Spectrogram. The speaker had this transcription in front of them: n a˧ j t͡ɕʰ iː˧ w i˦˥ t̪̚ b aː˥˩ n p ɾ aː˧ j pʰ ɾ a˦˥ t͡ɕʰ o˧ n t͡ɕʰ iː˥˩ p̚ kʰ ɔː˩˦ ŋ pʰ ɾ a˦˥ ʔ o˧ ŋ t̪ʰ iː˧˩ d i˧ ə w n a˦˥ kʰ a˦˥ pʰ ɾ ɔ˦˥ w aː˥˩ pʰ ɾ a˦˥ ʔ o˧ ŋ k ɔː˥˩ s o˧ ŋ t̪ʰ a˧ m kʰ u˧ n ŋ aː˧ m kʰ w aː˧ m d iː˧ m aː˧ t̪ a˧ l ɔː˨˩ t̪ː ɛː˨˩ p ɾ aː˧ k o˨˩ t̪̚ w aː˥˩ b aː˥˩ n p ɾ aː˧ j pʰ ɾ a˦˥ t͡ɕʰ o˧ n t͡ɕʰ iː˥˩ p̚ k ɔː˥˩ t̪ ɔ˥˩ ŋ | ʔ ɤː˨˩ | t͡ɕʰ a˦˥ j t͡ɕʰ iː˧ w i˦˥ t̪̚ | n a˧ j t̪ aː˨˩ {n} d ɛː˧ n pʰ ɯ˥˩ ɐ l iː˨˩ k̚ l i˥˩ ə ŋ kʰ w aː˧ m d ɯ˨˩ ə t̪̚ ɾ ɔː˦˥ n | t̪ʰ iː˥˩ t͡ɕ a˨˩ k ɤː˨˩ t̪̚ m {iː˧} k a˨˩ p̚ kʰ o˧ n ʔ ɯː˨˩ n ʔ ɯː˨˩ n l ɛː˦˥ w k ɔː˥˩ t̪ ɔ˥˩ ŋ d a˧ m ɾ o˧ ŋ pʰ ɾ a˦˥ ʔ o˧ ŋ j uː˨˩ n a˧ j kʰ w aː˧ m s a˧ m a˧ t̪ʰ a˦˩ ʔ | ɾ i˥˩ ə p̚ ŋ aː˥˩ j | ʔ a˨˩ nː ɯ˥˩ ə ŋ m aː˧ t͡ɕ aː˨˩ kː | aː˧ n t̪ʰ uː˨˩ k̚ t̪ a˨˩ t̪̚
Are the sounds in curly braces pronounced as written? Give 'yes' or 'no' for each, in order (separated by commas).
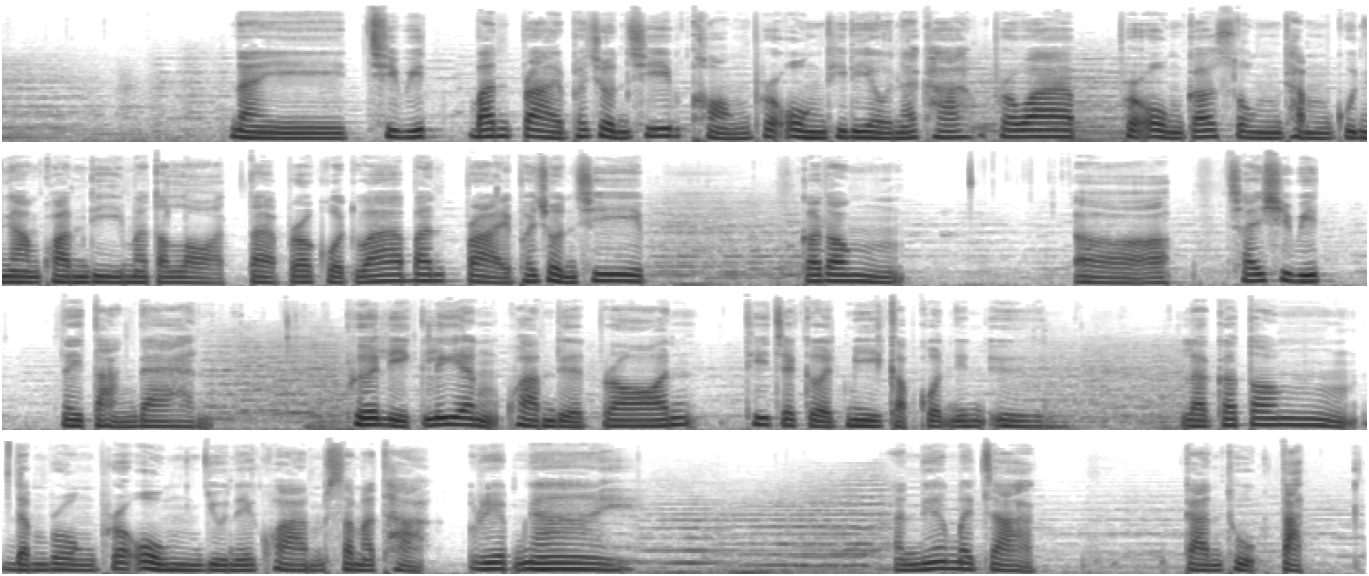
no, yes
